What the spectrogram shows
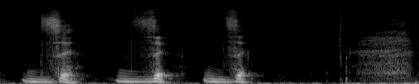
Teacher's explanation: to this it will be again we put the tongue on the upper teeth and then we give air together with voice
